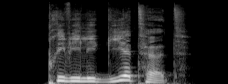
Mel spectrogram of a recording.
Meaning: inflection of privilegieren: 1. second-person plural preterite 2. second-person plural subjunctive II
- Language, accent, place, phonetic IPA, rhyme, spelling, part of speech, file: German, Germany, Berlin, [pʁivileˈɡiːɐ̯tət], -iːɐ̯tət, privilegiertet, verb, De-privilegiertet.ogg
